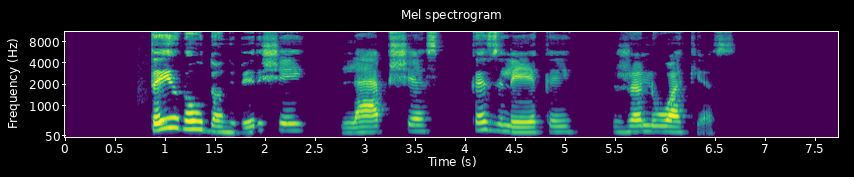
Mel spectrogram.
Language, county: Lithuanian, Vilnius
